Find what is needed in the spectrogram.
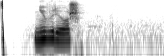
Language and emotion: Russian, neutral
